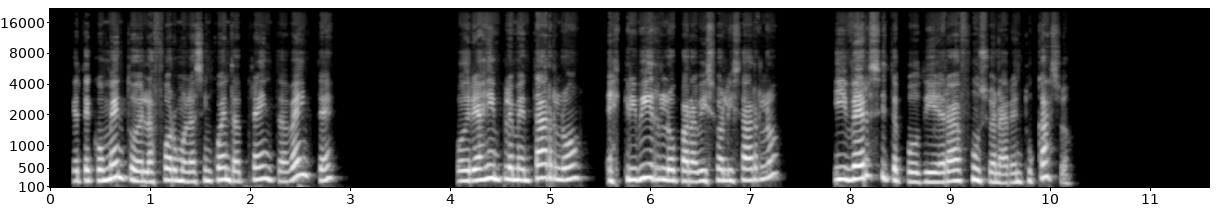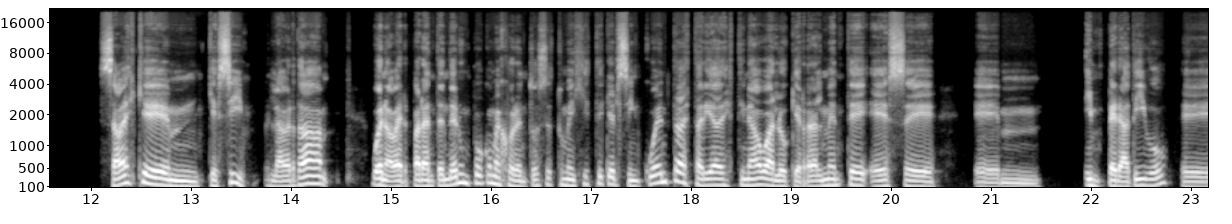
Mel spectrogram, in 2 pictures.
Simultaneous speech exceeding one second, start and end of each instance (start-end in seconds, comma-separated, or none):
none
